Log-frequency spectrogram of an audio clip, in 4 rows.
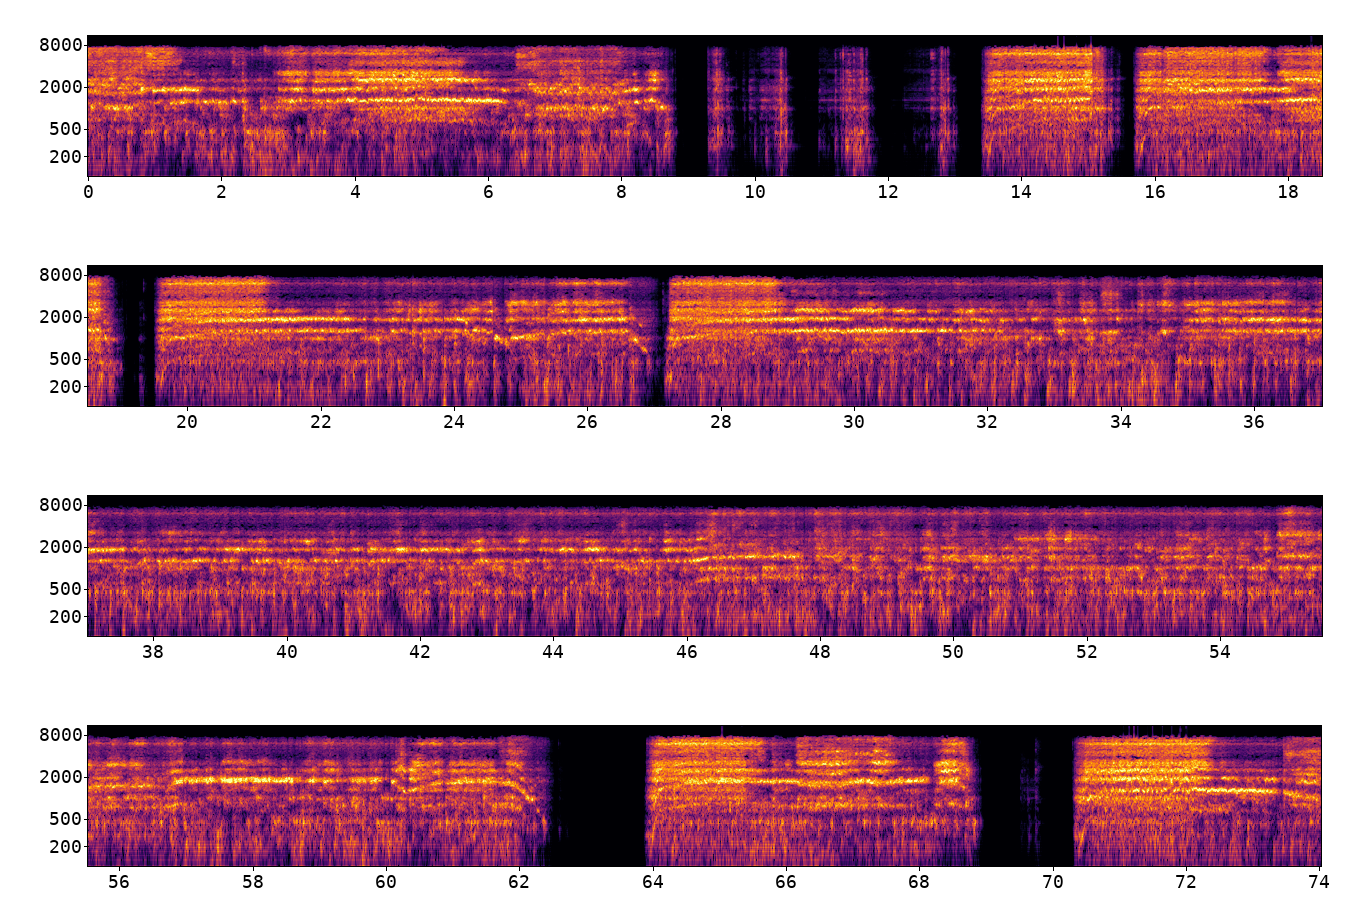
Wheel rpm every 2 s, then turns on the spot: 160, 160, 160, 160, 90, 0, 10, 110, 130, 100, 140, 160, 150, 100, 150, 160, 160, 160, 160, 160, 160, 160, 160, 190, 200, 200, 200, 200, 210, 230, 210, 50, 190, 220, 120, 80, 160.
8-10 68-70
